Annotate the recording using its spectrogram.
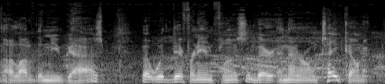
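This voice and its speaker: A Southern US accent amid noticeable background noise and audible room echo. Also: man. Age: 60s. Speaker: country singer. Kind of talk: interview.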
